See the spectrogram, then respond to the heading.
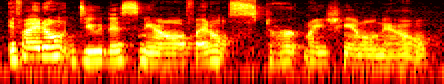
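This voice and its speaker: A woman's voice: on the low side, expressive, normal speed, vocal fry, a bit bright, slight background noise. Chatty rambling woman in her thirties. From Indiana, USA. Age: 30s. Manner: rambling and chatty, with many fillers and self-conscious laughs. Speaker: vlogger telling her own story. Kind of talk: casual storytime chat to camera. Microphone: phone camera.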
